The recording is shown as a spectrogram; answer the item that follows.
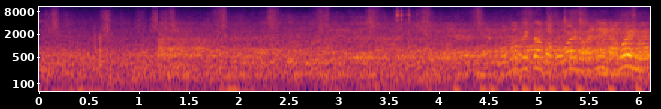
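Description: Indistinct talking among a group of people, with one voice growing louder and clearer over the last couple of seconds.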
